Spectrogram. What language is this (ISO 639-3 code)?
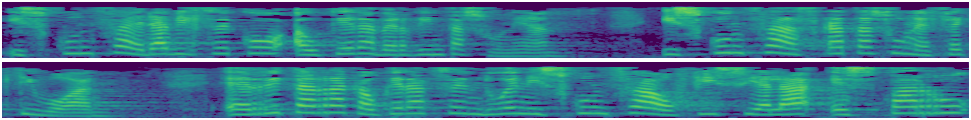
eus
